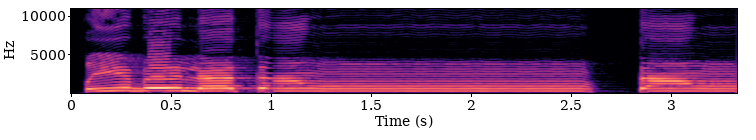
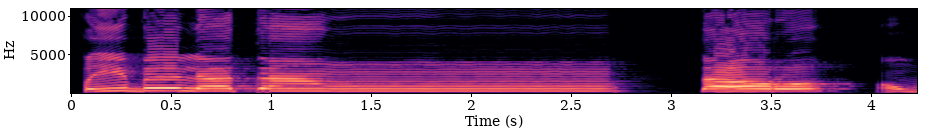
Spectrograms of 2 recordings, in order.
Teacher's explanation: ठीक है, क़िब क्या पढ़ेंगे, क़िब क़िब क़िब, ला तंग तंग, क्योंकि दो ज़बर की तनवीन के बाद हर्फ ता आ रहा है तो यहाँ पर हम इख्फा करेंगे, क़िबलतन तंग, नाक में नून की आवाज़ को छुपाएंगे जो कहलाती है इख्फा करना।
